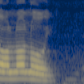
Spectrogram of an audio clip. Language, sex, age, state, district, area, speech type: Assamese, female, 30-45, Assam, Nagaon, rural, read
